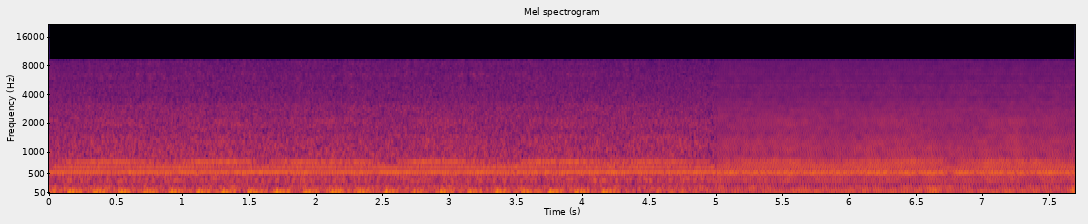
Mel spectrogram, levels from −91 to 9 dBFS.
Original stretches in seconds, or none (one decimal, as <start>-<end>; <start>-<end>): 0.0-5.0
